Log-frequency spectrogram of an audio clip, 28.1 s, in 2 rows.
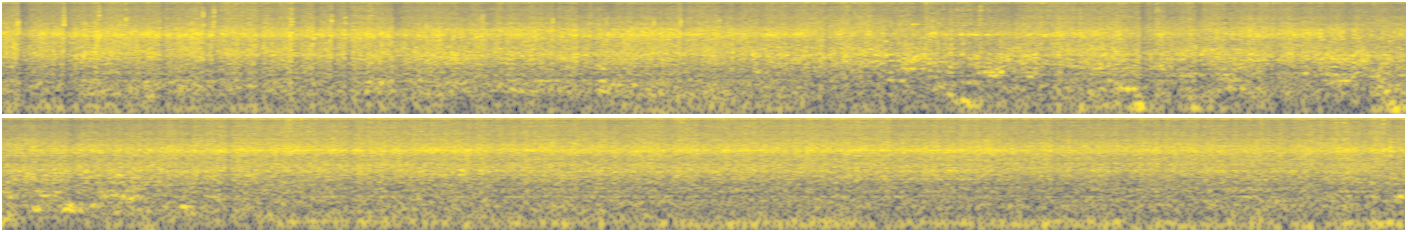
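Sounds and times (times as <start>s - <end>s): train rushing noise: 0.0s - 28.0s
low hum: 8.2s - 16.4s.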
